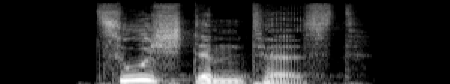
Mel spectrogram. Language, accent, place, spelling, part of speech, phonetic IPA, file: German, Germany, Berlin, zustimmtest, verb, [ˈt͡suːˌʃtɪmtəst], De-zustimmtest.ogg
- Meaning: inflection of zustimmen: 1. second-person singular dependent preterite 2. second-person singular dependent subjunctive II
